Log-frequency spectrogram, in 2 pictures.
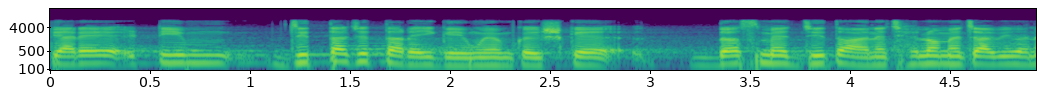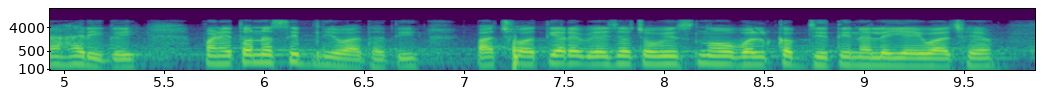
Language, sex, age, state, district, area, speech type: Gujarati, male, 18-30, Gujarat, Rajkot, rural, spontaneous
